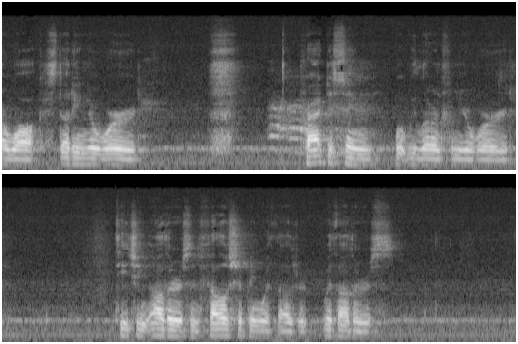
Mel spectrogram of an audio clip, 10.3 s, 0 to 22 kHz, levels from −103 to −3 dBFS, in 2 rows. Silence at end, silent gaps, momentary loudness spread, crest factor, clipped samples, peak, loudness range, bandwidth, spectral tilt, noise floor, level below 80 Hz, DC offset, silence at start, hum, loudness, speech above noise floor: 0 s; none; 17 LU; 20 dB; under 0.1%; -6 dBFS; 3 LU; 15 kHz; -6 dB/octave; -48 dBFS; -62 dBFS; under 0.1%; 0 s; none; -25 LUFS; 24 dB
